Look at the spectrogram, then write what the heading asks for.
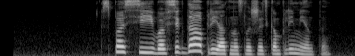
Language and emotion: Russian, positive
